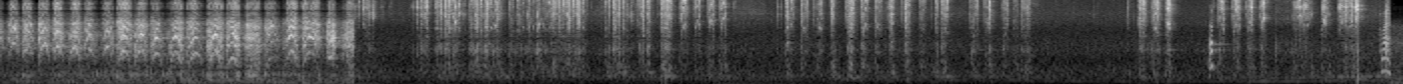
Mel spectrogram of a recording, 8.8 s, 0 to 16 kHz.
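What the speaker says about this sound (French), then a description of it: "je prends ma lime, comme ceci, et je vais venir frotter les bords de la vis" Hand file rasping along the edges of a cut screw during a Honda Dominator 650 RD02 rebuild, a steady close scraping at first, then shorter repeated strokes with brief pauses between them.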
